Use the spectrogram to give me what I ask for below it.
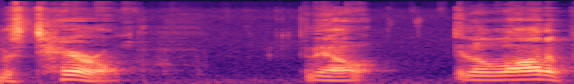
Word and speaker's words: Terrell: Now before, when the HR people were looking at it, they saw Terrell, which we pronounce it Terrell.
